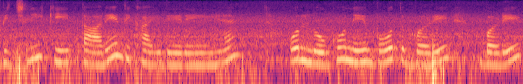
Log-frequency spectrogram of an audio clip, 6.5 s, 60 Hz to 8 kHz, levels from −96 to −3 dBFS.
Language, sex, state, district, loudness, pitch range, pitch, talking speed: Hindi, female, Punjab, Pathankot, -19 LUFS, 190-245 Hz, 215 Hz, 120 wpm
